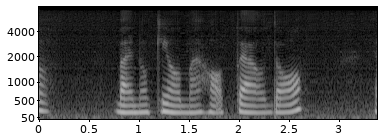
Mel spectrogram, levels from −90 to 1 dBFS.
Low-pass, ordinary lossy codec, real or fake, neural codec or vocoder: 7.2 kHz; none; fake; codec, 16 kHz, about 1 kbps, DyCAST, with the encoder's durations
